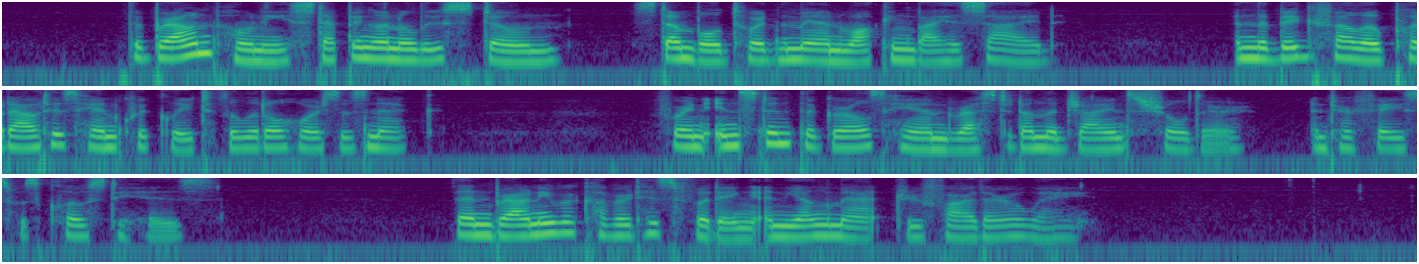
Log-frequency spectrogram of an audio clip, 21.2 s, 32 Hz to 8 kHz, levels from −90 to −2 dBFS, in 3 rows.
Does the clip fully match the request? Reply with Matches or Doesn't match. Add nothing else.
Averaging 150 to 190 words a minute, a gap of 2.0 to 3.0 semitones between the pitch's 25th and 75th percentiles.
Matches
